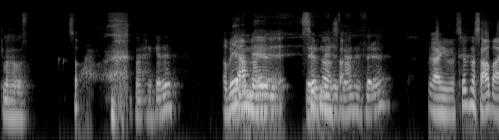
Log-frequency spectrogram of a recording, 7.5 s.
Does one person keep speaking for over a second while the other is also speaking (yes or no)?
yes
